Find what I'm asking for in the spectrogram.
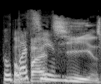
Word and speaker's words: Палпатин: А, ударение на «и». – Палпатин.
